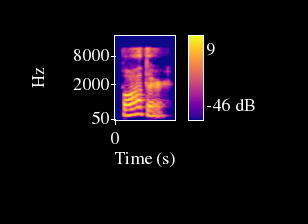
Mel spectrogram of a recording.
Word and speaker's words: father: That A is making an sound. Oh wait, it's making the sound. Like an O, but it's spelled by an A.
